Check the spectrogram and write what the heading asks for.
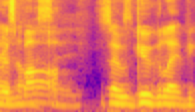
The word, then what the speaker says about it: CRISPR: If any listeners haven't heard about it, CRISPR is spelled CRISPR. Oh, so not like whisper. No, CRISPR.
